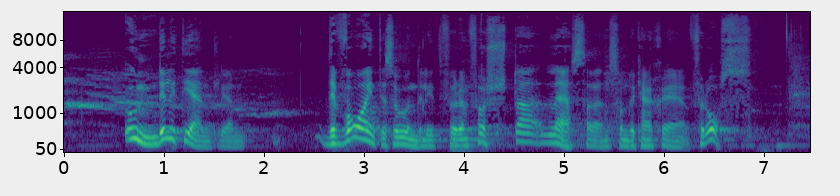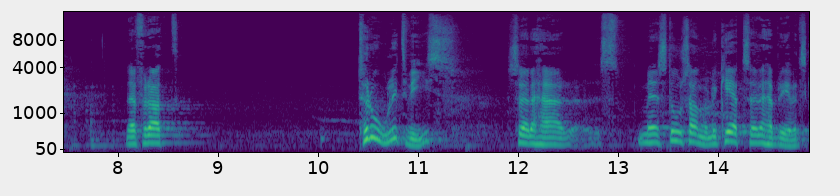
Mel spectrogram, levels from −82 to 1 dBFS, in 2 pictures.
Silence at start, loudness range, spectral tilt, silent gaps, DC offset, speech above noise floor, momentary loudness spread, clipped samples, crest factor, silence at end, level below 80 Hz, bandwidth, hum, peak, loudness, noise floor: 0 s; 6 LU; -5 dB/octave; none; under 0.1%; 36 dB; 17 LU; under 0.1%; 22 dB; 0 s; -68 dBFS; 16 kHz; none; -10 dBFS; -32 LUFS; -67 dBFS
